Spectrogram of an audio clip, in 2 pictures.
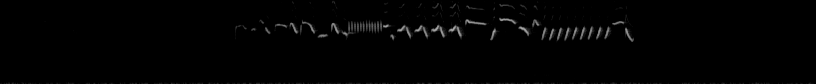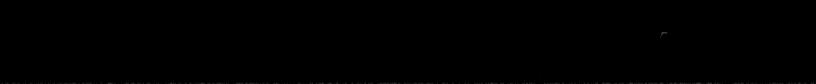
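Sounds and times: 
Eurasian wren singing: 0:02.4 - 0:06.4.

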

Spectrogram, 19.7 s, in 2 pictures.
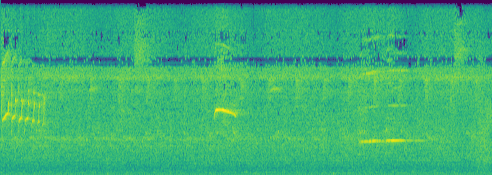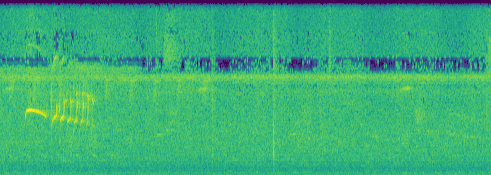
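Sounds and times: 
bird whistles and trills: 0:00.0 - 0:12.0
constant hum of noise: 0:00.0 - 0:19.6.

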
